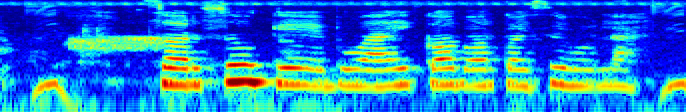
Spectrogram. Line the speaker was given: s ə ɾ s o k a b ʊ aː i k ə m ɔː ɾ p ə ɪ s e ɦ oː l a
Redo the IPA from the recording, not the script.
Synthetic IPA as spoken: s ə ɾ s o k e b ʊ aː i k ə b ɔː ɾ k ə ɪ s e ɦ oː l a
